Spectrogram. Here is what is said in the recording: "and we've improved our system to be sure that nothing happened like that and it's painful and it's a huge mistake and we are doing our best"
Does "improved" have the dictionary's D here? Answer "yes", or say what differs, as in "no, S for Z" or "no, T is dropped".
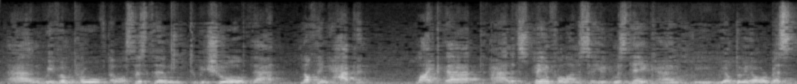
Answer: yes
